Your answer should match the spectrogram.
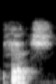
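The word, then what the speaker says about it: Pécs: looks Hungarian there's a city in Hungary called petch spelled like PEX isn't there okay yes need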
